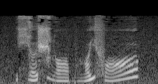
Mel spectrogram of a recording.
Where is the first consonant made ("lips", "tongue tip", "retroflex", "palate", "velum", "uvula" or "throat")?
palate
